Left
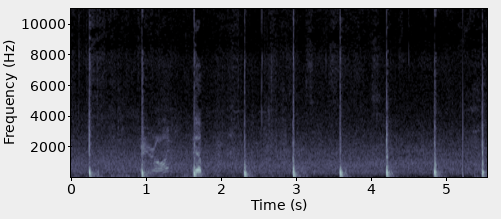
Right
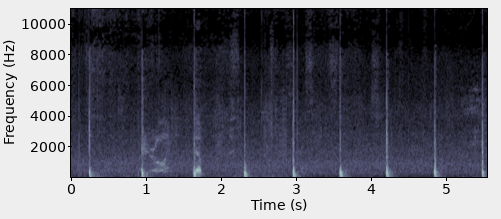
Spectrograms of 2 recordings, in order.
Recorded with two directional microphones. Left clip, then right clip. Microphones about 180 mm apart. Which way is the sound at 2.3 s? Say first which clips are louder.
Right 2 dB; 15° left (ahead or behind).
